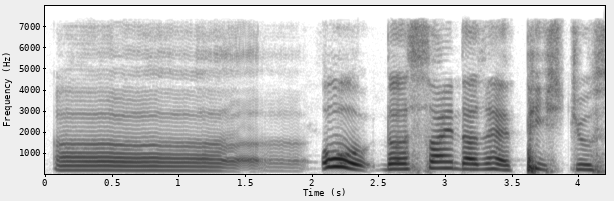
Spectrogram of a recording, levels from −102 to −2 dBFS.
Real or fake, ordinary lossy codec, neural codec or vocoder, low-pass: fake; AAC, 48 kbps; autoencoder, 48 kHz, 128 numbers a frame, DAC-VAE, trained on Japanese speech; 7.2 kHz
